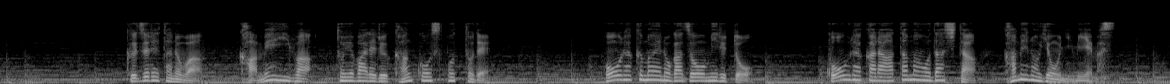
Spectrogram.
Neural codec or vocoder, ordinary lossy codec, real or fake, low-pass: none; none; real; 7.2 kHz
